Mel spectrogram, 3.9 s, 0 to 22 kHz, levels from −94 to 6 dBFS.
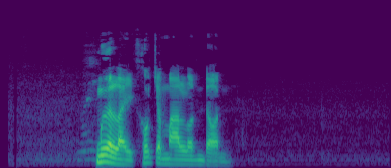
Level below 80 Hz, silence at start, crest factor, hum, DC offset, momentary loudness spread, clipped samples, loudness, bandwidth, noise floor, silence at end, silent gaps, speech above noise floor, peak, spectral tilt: -72 dBFS; 0.95 s; 24 dB; none; under 0.1%; 13 LU; under 0.1%; -25 LUFS; 9.2 kHz; -75 dBFS; 1.65 s; none; 51 dB; -6 dBFS; -5.5 dB/octave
